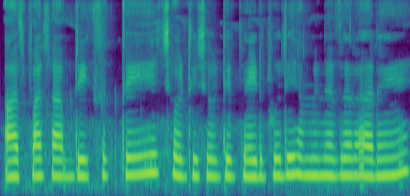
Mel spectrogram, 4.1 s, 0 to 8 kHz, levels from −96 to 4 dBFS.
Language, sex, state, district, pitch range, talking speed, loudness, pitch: Hindi, female, Rajasthan, Jaipur, 215-225 Hz, 205 wpm, -17 LUFS, 220 Hz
